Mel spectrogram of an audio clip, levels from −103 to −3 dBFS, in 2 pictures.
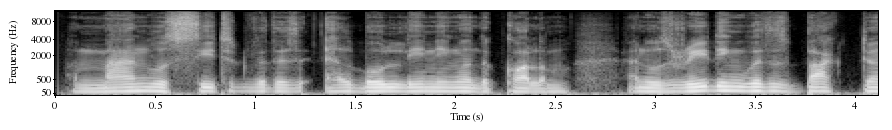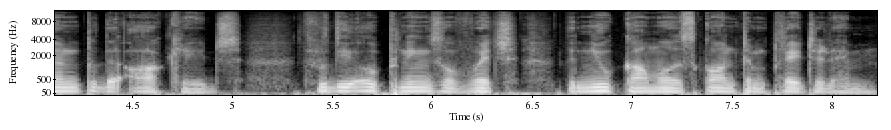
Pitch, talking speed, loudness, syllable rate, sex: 100 Hz, 225 wpm, -18 LUFS, 6.2 syllables/s, male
